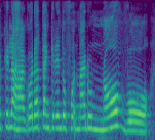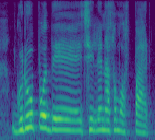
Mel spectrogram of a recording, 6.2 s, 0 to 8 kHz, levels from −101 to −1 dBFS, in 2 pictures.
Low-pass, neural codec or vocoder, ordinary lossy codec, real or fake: none; none; none; real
